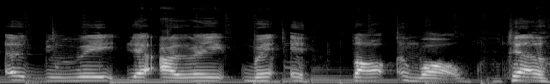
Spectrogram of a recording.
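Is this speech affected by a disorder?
Yes: cerebral palsy.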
